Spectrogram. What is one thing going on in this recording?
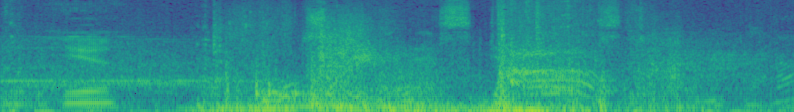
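Armoured players crash together in a heavy tackle.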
